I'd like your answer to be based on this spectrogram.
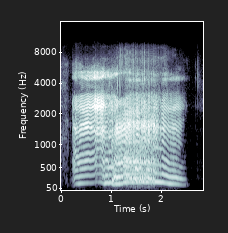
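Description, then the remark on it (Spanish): A single deep, drawn-out growl lasting about two seconds, loud, voiced by a person imitating a bear, steady and rumbling before cutting off abruptly. “De pronto oyó un gruñido”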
